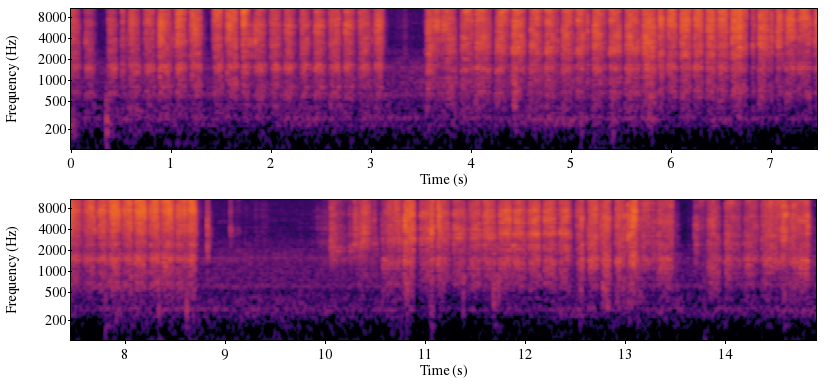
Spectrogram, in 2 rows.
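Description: A black and white Vans slip-on shoe with a suede upper is held in the hand while fingertips rub a small piece of fine sandpaper over the suede heel and upper. Quick, steady back-and-forth strokes make a dry, bright, hissing scratch, with short pauses near 3 and 13.5 seconds and a longer quiet gap around 9 to 10 seconds.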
